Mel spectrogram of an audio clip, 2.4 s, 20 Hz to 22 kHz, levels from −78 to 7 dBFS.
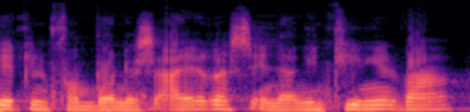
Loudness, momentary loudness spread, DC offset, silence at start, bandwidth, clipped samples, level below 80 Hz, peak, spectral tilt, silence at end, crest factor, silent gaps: -13 LUFS; 2 LU; under 0.1%; 0 s; 14 kHz; 0.1%; -42 dBFS; 0 dBFS; -6.5 dB/octave; 0 s; 12 dB; none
